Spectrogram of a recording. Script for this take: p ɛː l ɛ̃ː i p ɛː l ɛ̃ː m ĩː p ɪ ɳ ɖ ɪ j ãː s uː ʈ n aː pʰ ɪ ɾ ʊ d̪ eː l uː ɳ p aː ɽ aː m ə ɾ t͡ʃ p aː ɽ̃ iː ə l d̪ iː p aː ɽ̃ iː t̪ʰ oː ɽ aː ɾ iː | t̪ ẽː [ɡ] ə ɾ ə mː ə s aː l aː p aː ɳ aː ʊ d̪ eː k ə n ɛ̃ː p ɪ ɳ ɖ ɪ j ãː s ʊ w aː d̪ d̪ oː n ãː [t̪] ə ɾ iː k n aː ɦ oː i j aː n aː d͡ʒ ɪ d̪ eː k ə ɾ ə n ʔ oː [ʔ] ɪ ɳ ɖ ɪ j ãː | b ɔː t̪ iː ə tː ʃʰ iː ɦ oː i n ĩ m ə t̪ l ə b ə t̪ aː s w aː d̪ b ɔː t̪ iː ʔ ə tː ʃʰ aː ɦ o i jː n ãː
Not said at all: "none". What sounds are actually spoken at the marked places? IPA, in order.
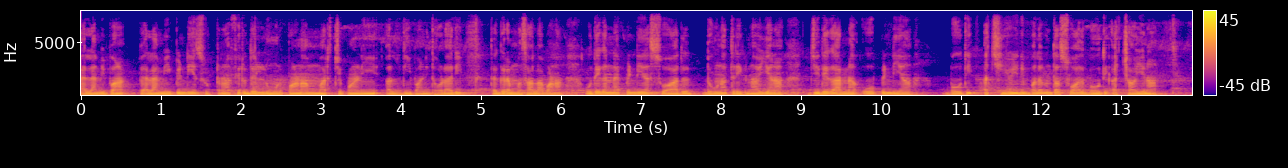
ɡ, t̪, p

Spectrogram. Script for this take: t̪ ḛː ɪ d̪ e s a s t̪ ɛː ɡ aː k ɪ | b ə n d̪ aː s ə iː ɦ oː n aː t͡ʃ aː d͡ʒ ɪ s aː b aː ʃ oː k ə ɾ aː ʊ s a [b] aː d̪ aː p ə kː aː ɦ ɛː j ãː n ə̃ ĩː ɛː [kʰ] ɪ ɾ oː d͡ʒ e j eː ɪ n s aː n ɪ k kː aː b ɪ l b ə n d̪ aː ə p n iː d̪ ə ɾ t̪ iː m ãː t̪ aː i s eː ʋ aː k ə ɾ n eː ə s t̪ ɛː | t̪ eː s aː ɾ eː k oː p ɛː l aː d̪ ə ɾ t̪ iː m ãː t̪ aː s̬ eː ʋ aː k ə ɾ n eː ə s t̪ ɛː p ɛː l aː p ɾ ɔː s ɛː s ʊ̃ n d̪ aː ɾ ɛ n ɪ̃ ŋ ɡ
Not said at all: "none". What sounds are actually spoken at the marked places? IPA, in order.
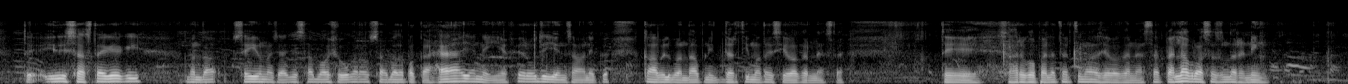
b, pʰ

